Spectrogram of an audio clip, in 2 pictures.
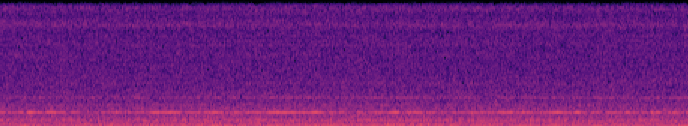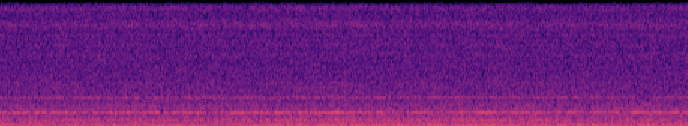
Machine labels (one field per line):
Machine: fan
